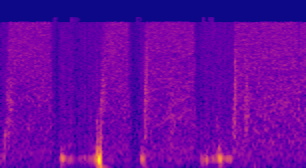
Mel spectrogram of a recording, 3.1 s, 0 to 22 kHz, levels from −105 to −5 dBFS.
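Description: The speech runs at twice its proper speed and sits a full octave high, 12 semitones up, giving a chipmunk-like, hurried quality from start to finish. This is audio read two samples at a time (double speed): the playback side treats each pair of samples as a single frame, as if the data held two channels or wider samples. Time is halved and pitch doubled, and any strong content above a quarter of the sample rate folds back into the audible band as aliasing.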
